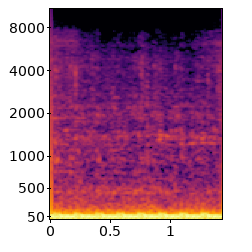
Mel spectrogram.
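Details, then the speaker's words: Early-1980s (81–82) Dodge 1-ton truck V8, sat about two years, nearly empty tank refilled with fresh fuel: deep even low rumble with steady lope, no knocks or misses; idling like it should, normal idle. "um and it's idling like like it should sounds great I really want to drive it home"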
